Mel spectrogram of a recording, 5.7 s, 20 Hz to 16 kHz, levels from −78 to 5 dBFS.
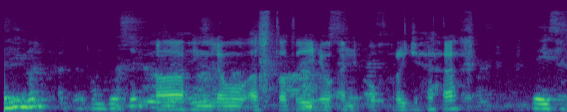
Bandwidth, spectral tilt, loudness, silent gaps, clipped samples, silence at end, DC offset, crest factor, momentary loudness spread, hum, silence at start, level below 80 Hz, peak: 11.5 kHz; -7 dB/octave; -25 LUFS; none; under 0.1%; 0 s; under 0.1%; 16 dB; 13 LU; none; 0.05 s; -56 dBFS; -8 dBFS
